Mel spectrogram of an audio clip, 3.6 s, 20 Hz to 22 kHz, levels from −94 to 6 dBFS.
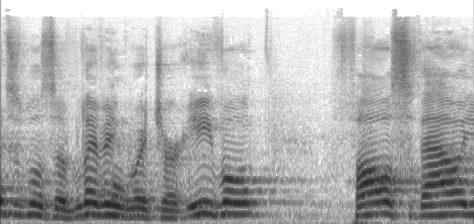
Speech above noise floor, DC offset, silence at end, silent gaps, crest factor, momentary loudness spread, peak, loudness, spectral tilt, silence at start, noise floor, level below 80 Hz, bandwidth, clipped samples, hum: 29 dB; under 0.1%; 0 s; none; 16 dB; 6 LU; 0 dBFS; -16 LUFS; -6 dB/octave; 0 s; -44 dBFS; -46 dBFS; 16 kHz; under 0.1%; none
